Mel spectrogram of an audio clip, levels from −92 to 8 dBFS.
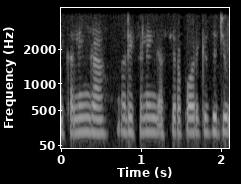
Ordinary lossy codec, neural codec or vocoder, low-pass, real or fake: AAC, 32 kbps; none; 3.6 kHz; real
